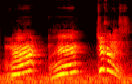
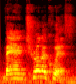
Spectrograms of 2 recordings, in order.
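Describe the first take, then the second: First: Very high slow parrot garbling a long word. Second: Ventriloquist said slowly, every syllable clear; careful slow ventriloquist. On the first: Acted. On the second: Shown as a demonstration. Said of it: "break it up in syllables".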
